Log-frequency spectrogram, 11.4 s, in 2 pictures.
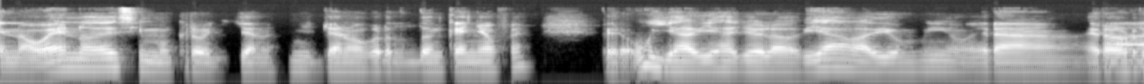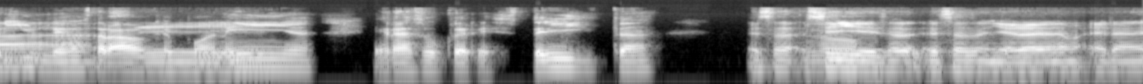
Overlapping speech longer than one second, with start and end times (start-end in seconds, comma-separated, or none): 5.5-7.2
